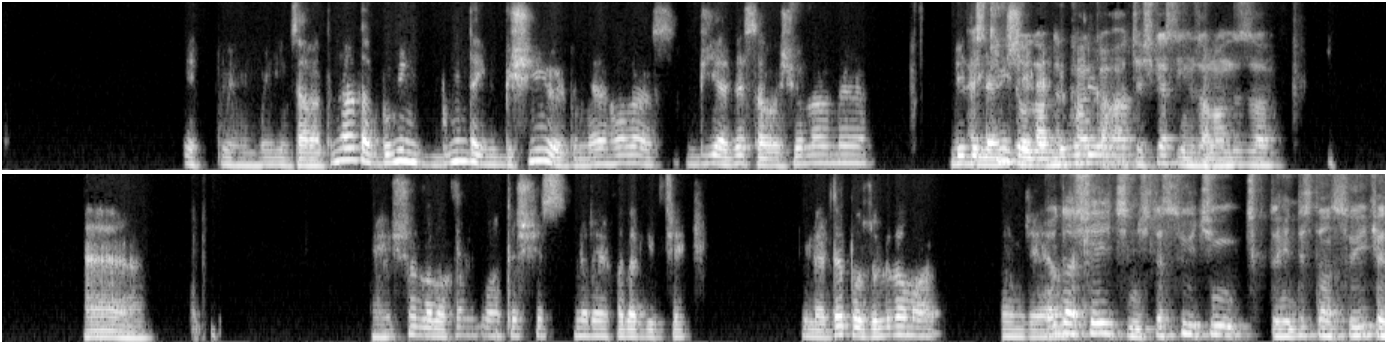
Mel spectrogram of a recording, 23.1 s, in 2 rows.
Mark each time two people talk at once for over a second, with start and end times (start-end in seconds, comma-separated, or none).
8.0-9.5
